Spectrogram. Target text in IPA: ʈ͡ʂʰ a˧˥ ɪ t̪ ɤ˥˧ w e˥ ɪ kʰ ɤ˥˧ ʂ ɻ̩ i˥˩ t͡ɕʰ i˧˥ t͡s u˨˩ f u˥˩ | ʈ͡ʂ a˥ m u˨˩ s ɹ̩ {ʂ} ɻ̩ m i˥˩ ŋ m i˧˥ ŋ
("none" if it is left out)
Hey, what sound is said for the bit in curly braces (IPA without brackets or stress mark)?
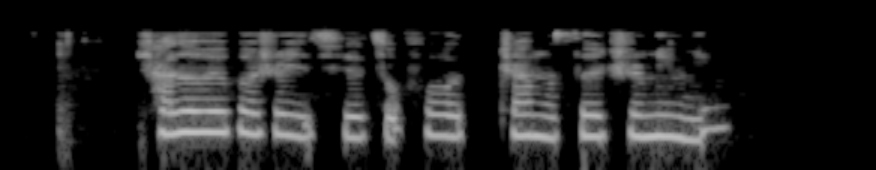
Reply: ʈ͡ʂ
